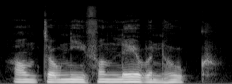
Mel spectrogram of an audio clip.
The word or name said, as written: Anthonie van Leeuwenhoek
